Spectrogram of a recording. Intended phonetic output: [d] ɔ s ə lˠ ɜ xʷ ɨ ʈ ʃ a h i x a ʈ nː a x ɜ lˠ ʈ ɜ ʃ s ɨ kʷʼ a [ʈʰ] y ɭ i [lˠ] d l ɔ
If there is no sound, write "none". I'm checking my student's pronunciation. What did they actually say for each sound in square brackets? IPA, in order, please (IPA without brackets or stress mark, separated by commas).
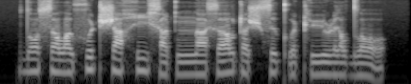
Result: d, ʈʰ, lˠ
